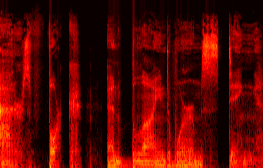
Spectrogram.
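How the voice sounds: Putting on a character voice, a man speaks at a very slow pace with an extremely low pitch, fairly even intonation and a husky, rough edge.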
